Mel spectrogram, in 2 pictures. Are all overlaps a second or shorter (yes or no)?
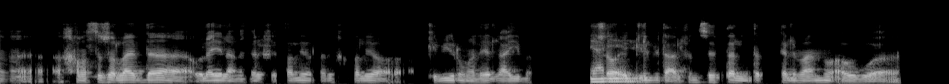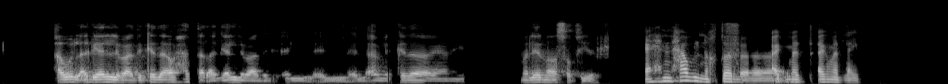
yes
